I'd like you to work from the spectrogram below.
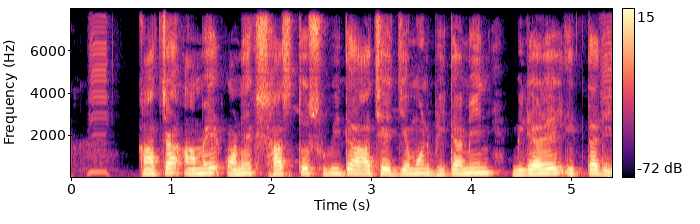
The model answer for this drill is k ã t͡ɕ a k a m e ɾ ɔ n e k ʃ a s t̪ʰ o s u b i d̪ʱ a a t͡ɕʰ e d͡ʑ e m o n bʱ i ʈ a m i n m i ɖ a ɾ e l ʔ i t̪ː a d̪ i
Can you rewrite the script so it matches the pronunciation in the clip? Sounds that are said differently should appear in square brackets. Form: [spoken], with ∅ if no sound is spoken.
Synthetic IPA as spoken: k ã t͡ɕ a [ʔ] a m e ɾ ɔ n e k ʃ a s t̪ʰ o [ʃ] u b i d̪ʱ a a t͡ɕʰ e d͡ʑ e m o n bʱ i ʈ a m i n m i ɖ a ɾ e l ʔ i t̪ː a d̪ i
